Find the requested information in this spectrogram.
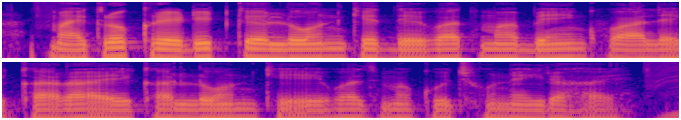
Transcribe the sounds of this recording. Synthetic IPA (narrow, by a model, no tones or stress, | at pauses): maːɪkɾokɾeːɖɪʈkeloːnked̪eːʋat̪mabɛ̃ːŋkʋaːlḛka̰ɾa̰eːkaloːnkḛʔeːʋaːd͡ʒmẽkʊt͡ʃʰunɐɦĩɾɐɦae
